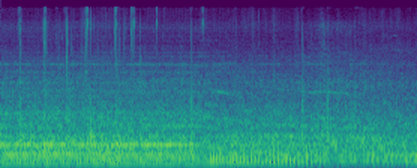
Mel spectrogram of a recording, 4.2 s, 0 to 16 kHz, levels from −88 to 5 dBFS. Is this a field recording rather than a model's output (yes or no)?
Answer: yes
